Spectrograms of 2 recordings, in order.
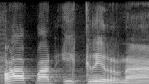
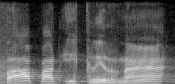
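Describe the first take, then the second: Both takes have the same delivery.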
